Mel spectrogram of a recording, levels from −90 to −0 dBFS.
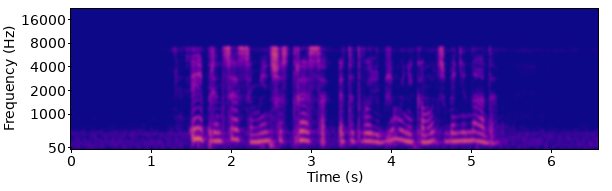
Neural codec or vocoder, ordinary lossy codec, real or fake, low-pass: none; none; real; 7.2 kHz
